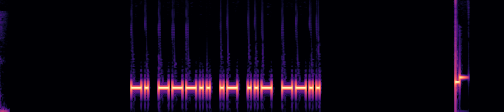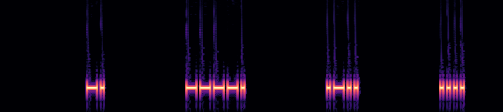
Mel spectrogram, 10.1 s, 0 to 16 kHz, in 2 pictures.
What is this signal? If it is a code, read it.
Morse code, heard as a keyed tone, about 36 wpm, spaced as for 16 wpm, 700 Hz. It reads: N8AUZ N9LH
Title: USA Call Signs - 5 Characters - 8x Character Spacing - 35wpm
